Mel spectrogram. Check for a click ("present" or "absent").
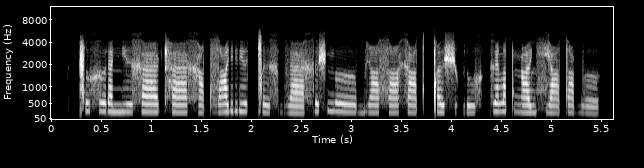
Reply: present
